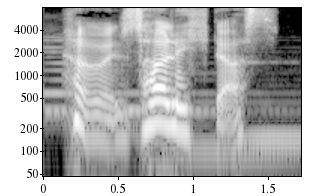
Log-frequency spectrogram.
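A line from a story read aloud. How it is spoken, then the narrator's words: Old man sighing. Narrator (German): seufzte der Alte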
